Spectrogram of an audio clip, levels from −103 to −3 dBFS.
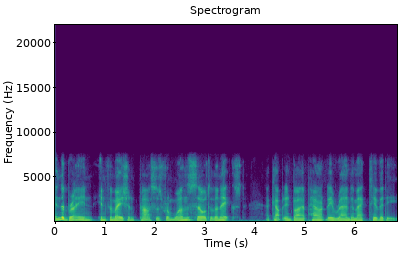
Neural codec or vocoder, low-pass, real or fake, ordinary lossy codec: none; 7.2 kHz; real; Opus, 24 kbps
